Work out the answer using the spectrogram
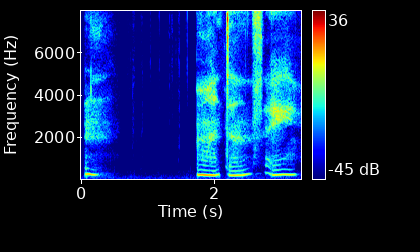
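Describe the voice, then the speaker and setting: In an ASMR roleplay, a woman whispers very breathily as an affectionate young vampire girlfriend, her voice on the high side. She talks extremely slowly and softly on an even, narrow melody, pausing with little hums as she gently reassures and teases. It's a full character performance with no room sound, and the mood is affectionate and reassuring.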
